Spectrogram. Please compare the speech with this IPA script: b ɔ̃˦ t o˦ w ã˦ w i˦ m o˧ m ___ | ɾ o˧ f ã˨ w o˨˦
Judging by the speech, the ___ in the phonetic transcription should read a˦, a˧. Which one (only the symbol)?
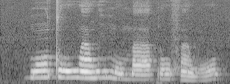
a˧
